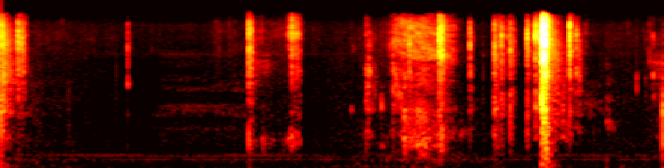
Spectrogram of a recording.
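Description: Heat-resistant tape pulled from a desktop tape dispenser and torn off on its cutter: a sharp click, a few light clicks, a short rasp of tape unrolling about three seconds in, then a loud snap as it is cut.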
